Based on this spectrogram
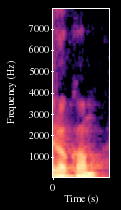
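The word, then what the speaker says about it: ر: পরবর্তী আরো দুটি হরফ দেখতে একই রকম। দুইটি হরফের নাম হল র এবং যা। র এবং যা। র হরফটি এখানে আমরা পুর করে উচ্চারণ করব। মোটা করে উচ্চারণ করব। এবং র হরফটি এক আলিফ টেনে পড়ব।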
